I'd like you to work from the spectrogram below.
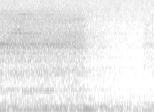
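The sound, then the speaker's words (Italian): A truck rumbles past outside, a steady low engine drone with a broad hiss that swells and then fades off after a second or so, with no voices. “Questo era un camion, facciamo anche ASMR adesso.”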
